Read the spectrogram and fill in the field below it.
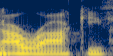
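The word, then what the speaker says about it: Nawrocki: Naraki. Thank you. I can never pronounce that name correctly. – You don't have to pronounce the W.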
